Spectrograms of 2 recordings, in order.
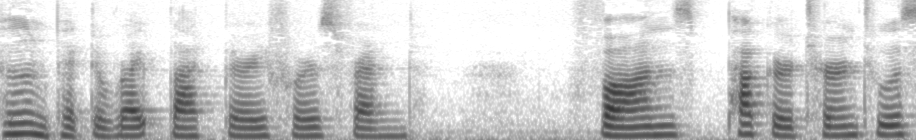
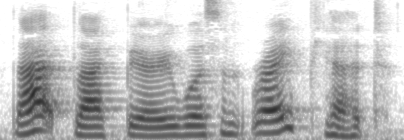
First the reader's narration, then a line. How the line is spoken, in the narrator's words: chuckled Raccoon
